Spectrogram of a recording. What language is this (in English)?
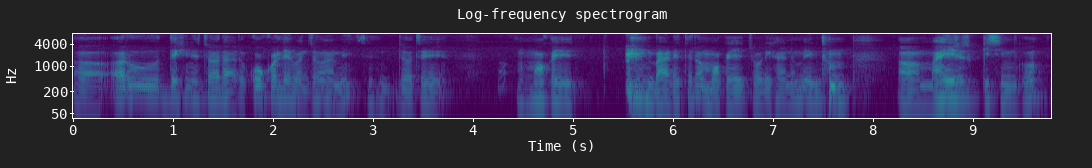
Nepali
